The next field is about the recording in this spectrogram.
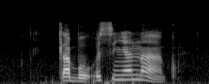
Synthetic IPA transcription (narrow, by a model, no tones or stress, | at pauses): t͡ɬʼabɔʔusiɲanaːkʼɔ̥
